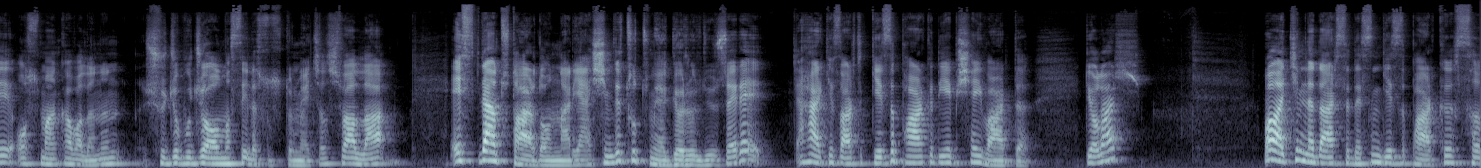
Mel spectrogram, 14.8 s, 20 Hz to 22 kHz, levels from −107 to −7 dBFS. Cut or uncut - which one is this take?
uncut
